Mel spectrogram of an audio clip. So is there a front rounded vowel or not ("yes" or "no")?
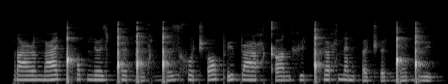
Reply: yes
